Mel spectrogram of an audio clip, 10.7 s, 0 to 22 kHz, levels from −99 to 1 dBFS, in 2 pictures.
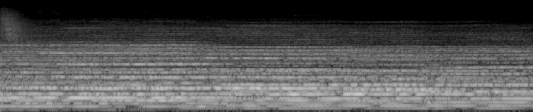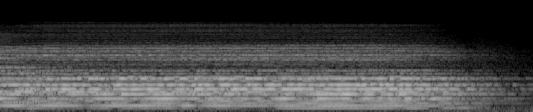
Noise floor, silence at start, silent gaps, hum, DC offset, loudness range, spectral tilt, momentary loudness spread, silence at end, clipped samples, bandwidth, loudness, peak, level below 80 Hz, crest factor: -55 dBFS; 0 s; none; none; under 0.1%; 5 LU; -5.5 dB/octave; 7 LU; 0.35 s; under 0.1%; 11 kHz; -29 LUFS; -14 dBFS; -74 dBFS; 16 dB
